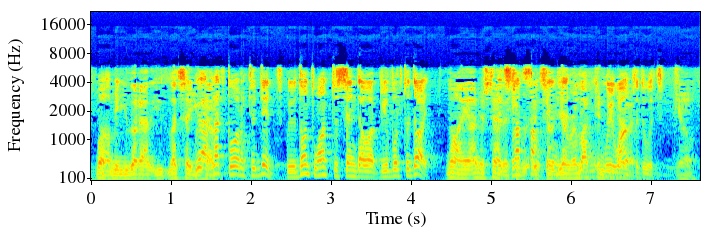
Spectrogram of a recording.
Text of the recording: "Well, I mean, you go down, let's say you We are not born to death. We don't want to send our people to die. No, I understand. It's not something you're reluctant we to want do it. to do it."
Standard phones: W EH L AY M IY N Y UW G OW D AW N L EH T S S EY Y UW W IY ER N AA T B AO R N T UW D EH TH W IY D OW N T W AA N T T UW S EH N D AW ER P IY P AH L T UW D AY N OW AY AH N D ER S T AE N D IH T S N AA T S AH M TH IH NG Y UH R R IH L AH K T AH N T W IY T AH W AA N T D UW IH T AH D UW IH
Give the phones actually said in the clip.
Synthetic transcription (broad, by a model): W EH L AY M IY N Y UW G OW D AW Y L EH T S S EY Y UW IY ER N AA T B AO R N T UW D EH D W IY D OW N T W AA N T T UW S EH N D AW ER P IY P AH L T UW D AY N OW AY AH N D ER S T AE N D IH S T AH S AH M S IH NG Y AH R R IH L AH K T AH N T W IY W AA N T D UW IH T AH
